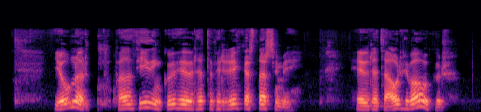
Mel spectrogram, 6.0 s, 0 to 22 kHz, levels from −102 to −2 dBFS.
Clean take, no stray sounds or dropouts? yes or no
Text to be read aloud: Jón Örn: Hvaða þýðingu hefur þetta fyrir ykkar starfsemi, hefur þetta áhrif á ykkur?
yes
